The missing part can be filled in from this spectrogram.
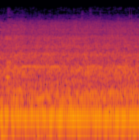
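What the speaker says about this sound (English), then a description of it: "Oh yeah, listen to that truck." Logging truck engine in the off-road driving game Spintires, a steady low rumbling drone that holds throughout the short stretch without any talk.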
